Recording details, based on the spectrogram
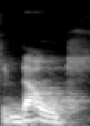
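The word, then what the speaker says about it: doubts: There are many डाउट्स इन her mind, there are many डाउट्स, डाउट्स B silent रहता है, डाउट्स, डाउट्स मतलब शक, तो there are many डाउट्स इन her mind, उसके दिमाग में बहुत सारे शक है।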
